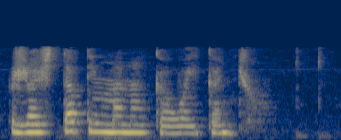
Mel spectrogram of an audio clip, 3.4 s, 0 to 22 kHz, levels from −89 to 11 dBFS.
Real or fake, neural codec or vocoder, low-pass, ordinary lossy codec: real; none; 5.4 kHz; AAC, 32 kbps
